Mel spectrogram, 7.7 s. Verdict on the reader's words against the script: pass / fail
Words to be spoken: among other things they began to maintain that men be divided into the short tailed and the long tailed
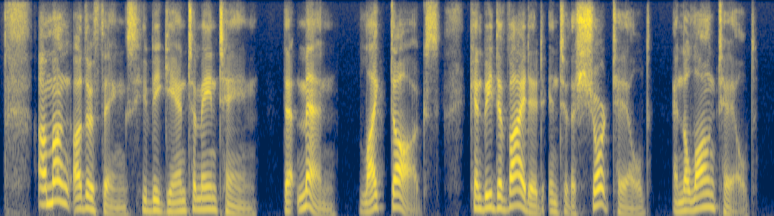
fail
